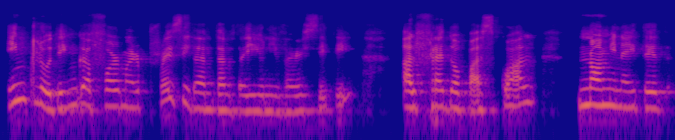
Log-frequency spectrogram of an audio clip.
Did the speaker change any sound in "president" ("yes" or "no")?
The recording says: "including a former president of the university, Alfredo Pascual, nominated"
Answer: no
